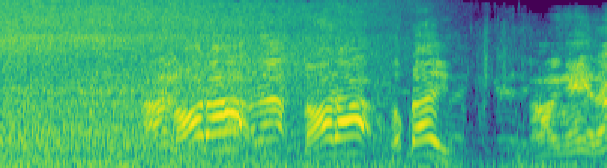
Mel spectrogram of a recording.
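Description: Young men talk with excitement close by.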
